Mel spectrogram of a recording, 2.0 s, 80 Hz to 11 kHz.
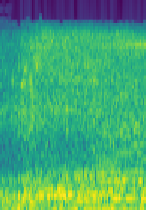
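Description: A 750 Triumph twin motorcycle races on a flat track, its engine giving a loud, steady roar that holds throughout without a break.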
